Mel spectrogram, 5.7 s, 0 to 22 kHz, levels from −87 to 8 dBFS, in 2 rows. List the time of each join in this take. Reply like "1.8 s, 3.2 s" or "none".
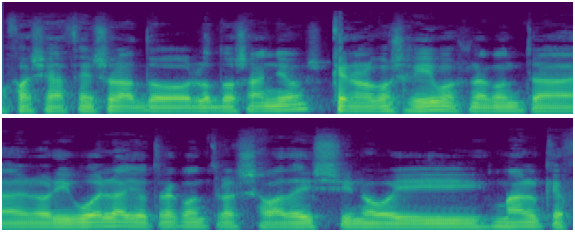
1.6 s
